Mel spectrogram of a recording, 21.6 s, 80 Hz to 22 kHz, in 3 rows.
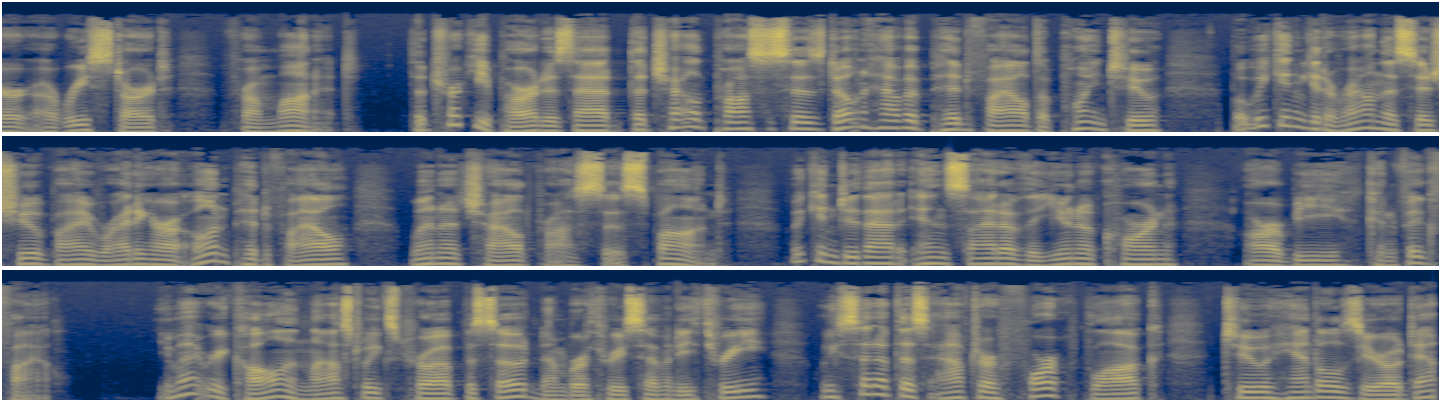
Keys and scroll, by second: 11.1 super+s.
